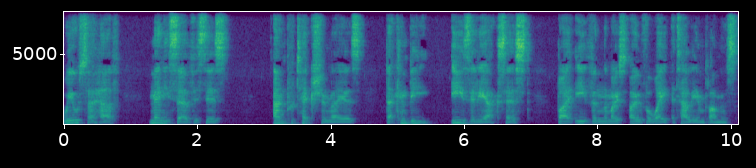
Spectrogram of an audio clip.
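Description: A man at medium pitch with a fairly bright tone, fairly slow delivery, ordinary pitch variation and audible room echo

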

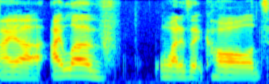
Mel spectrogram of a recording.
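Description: Very slowly, a woman speaks with an American accent. The recording is very clean, with a silent background. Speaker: co-host. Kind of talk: casual banter.

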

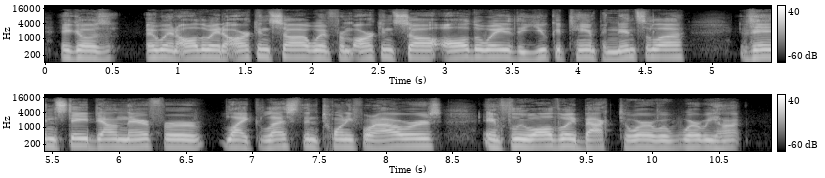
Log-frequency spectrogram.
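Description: The speech comes at a fairly quick pace in a monotone, flat intonation with very even loudness. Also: man, fairly high pitch for a man, dry, close sound with no echo. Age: 20s. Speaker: hunting guide. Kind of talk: casual chat.

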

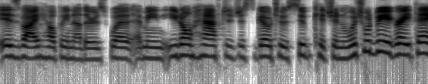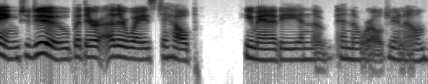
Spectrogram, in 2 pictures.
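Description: In a plain, everyday voice, a woman speaks at a medium pitch and a fairly quick pace against a quiet background. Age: 30s. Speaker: podcast host. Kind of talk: casual chat.

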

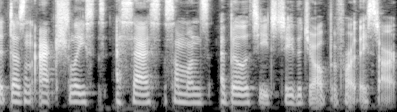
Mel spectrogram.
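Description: A woman speaks in a plain, everyday voice with a North American accent. Her pitch is medium and her pace fairly quick. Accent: North American-sounding. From outside Australia, moved to Sydney in 2016. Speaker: graduate recruiter. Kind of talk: casual chat.

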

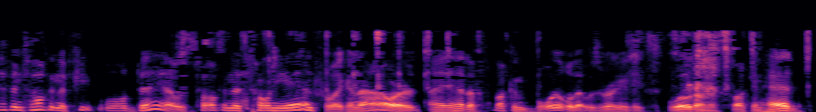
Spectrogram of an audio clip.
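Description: In an American accent, a man races along at a very fast pace with hardly any pauses. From New Jersey. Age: 40s. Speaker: horror fan guest. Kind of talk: casual chat.

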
